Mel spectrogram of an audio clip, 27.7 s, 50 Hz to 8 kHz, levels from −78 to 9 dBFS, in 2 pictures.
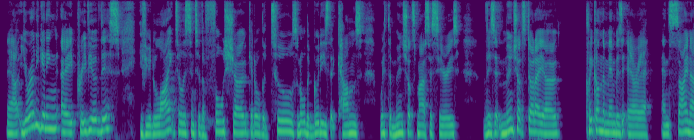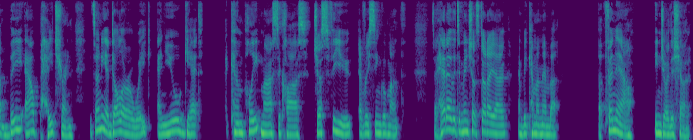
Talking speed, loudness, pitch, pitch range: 170 wpm, -21 LUFS, 150 Hz, 140-170 Hz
